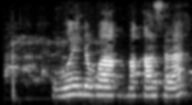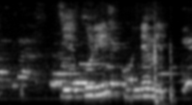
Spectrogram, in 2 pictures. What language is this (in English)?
Ganda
